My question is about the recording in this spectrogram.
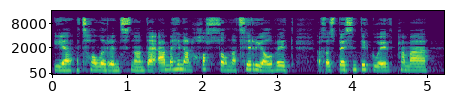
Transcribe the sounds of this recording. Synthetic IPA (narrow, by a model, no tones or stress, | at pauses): iaʔətʰɔlˠɛɾəntʰnandaʔamaɦɨnanhɔɬɔlˠnatʰɪɾjɔlˠvɨːd̥a̰χɔsb̥eːsəndɪɡwɪðpʰama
